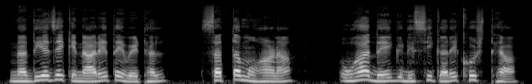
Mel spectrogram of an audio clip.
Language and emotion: Sindhi, neutral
